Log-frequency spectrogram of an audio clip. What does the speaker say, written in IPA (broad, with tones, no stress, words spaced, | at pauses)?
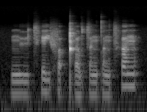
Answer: ŋyː˨˧t͡sʰe˧j fɐ˧p̚kʰɐ˨w t͡sɐ˨ŋt̪ɐ˨ŋt͡sʰɐ˥ŋ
